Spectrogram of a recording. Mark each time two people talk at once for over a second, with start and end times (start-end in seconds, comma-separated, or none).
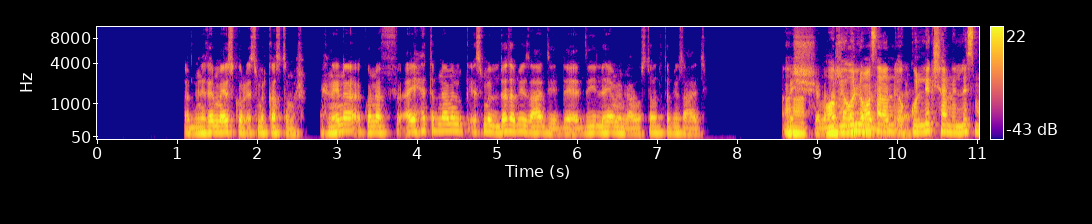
8.6-10.2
